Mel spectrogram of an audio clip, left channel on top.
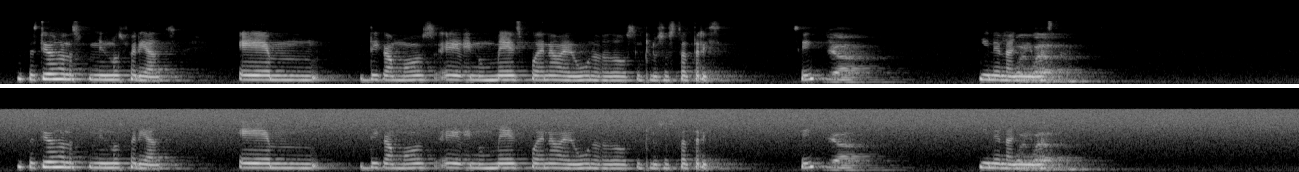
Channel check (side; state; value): right; noise; hiss, 5 dB below the sound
